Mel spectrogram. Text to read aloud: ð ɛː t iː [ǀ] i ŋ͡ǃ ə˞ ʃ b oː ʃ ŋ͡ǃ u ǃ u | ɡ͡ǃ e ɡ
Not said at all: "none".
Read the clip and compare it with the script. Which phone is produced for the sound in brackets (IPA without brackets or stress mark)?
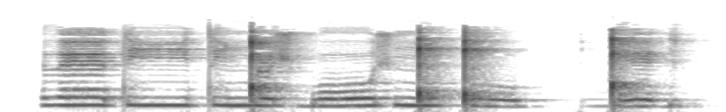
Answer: t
